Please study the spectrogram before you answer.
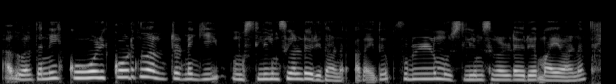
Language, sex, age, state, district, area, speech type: Malayalam, female, 18-30, Kerala, Kozhikode, urban, spontaneous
